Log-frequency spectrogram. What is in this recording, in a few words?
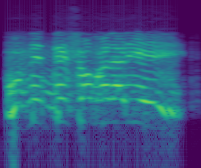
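player killed ally, mood medium, French; War Thunder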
